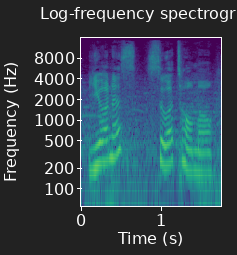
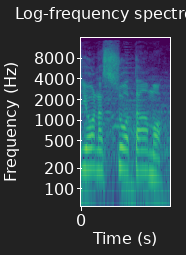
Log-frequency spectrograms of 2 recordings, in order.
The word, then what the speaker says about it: Jonas Suotamo: Ladies and gentlemen, Jonas Suotomo. Hi, how are you this evening? I'm very good. It's pronounced Jonas Suotamo.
